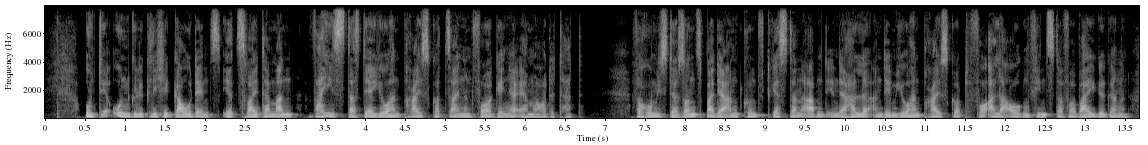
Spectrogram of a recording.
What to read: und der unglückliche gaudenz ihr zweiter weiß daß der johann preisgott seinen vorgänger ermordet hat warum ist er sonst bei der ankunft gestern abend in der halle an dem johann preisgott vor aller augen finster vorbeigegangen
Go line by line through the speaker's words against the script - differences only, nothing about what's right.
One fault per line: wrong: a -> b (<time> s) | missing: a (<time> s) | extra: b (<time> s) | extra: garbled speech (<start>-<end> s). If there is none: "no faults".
extra: mann (2.8 s)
